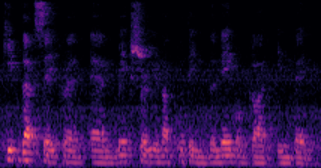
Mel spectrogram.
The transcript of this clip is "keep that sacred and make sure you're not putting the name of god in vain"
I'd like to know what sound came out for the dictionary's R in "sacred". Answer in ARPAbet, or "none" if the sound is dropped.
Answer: R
